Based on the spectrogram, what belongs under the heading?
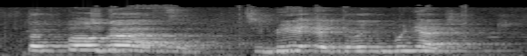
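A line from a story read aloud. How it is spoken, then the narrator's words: Shout. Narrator (Russian): крикнул Фриц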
